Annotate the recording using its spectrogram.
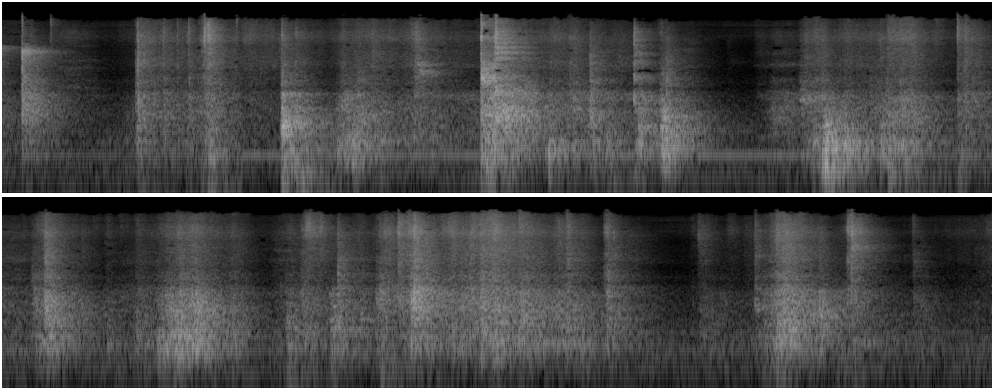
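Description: Paper and plastic rustle and crinkle close by.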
